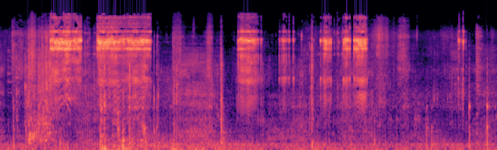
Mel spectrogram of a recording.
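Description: Fishing reel being cranked in bursts, its gears whirring and clicking, as a hooked catfish is reeled in.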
